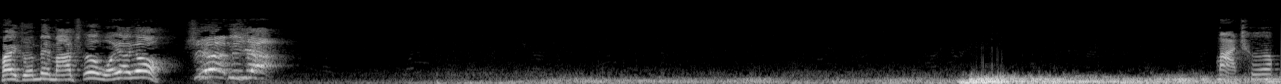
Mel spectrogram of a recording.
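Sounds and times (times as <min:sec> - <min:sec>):
speech: 0:00.0 - 0:02.8, 0:12.2 - 0:12.8
stormy wind roaring in a low steady rumble: 0:02.1 - 0:12.8
rain: 0:02.4 - 0:12.8
deep crash of thunder rolling: 0:02.9 - 0:12.8.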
